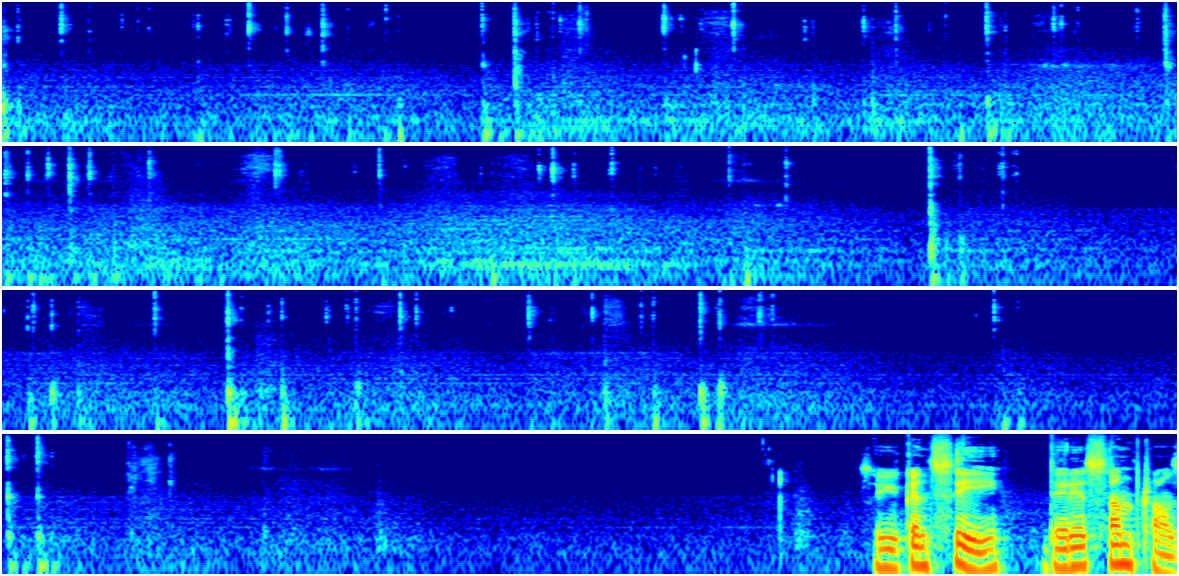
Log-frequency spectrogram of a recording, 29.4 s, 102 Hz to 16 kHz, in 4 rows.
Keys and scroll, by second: 0.3-3.6 typing, 4.1 Left, 6.1-8.3 typing, 8.4 Right, 9.6 ,, 10.7 d, 13.1 shift+=, 14.8 BackSpace, 16.0 =, 18.0 d, 19.0 shift+=, 20.9 2, 22.0 0.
